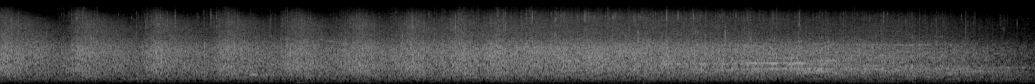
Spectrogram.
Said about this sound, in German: Es gibt eine Zeit zum Klatschen. Und es gibt eine Zeit zum im Takt klatschen.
